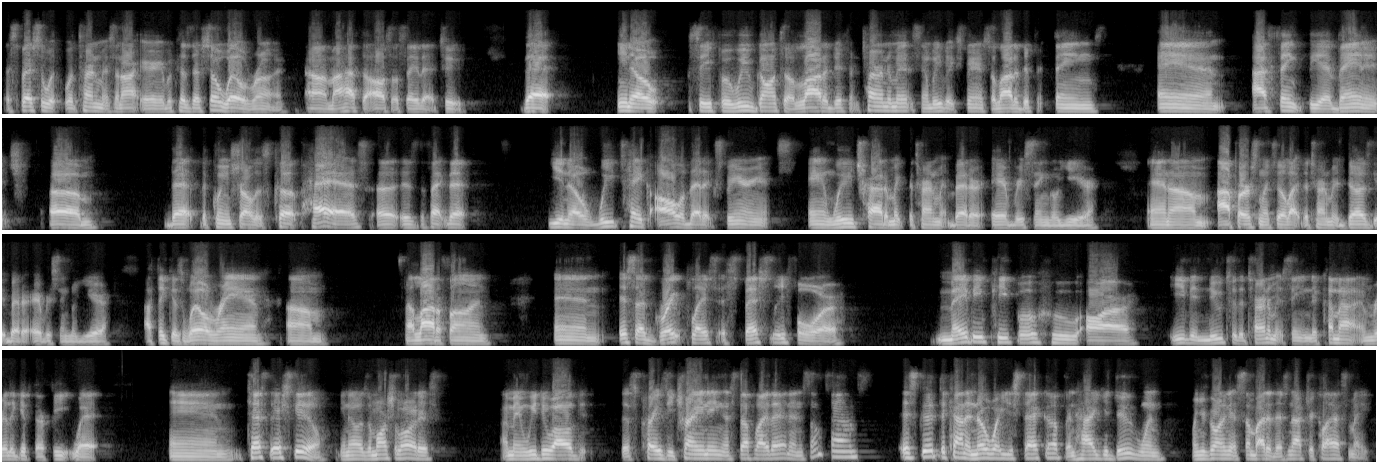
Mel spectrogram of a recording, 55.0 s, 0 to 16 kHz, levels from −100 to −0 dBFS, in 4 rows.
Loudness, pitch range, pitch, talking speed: -23 LUFS, 95-125 Hz, 110 Hz, 190 wpm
